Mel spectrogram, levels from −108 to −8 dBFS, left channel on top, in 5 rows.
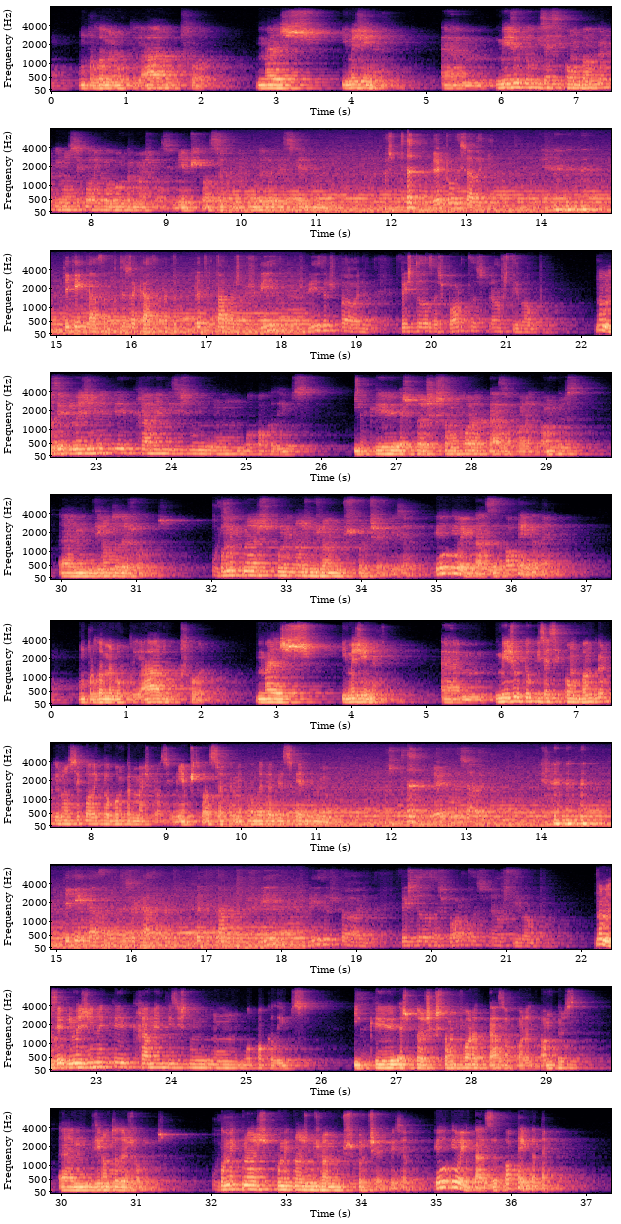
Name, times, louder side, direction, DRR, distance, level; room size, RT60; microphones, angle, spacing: voice 1, 0.4-2.0 2.7-3.5 3.9-4.4 5.2-11.3 14.0-14.6 22.2-25.8 26.4-29.4 30.0-31.1 32.1-34.7 35.0-36.5, right 3 dB, 45° right, 5 dB, 0.3 m, -20 dB
sound 1, 9.6-18.3, equal, ahead, 0.7 m, -27 dB
voice 2, 11.9-13.6 15.1-19.4 19.6-21.6 26.5-26.6 32.0-32.3, left 2 dB, 45° left, 4 dB, 0.3 m, -27 dB
2.9 x 2.9 x 3.0 m, 1.4 s
head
